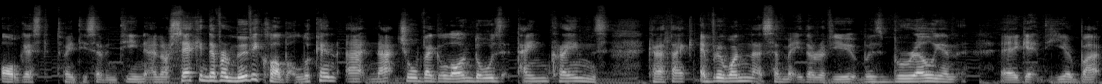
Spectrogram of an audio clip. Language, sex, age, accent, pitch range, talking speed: English, male, 30-49, British, 110-140 Hz, 165 wpm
